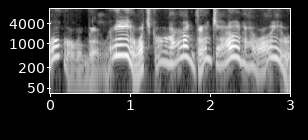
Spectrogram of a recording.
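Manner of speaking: very high, very slow, croaky, creaky little creature voice. Showing how Grogu might sound once he starts talking: Grogu voice. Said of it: "And the kid's like this".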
